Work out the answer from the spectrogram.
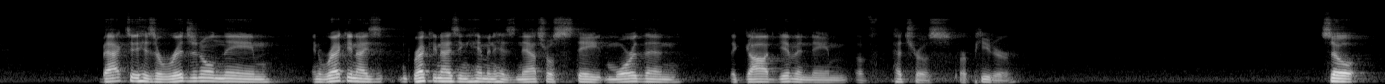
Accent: American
